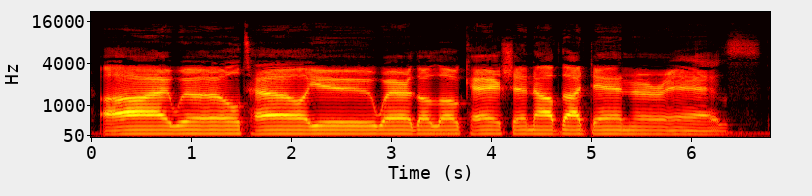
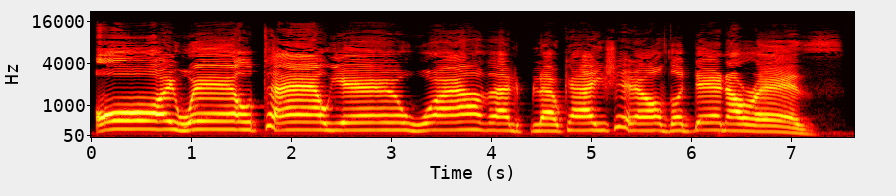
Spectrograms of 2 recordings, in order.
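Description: First: Slow, soft trance-like monotone; a hint of a hypnotized drone, slowed right down; brainwashed drone. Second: Very slow, high British accent, hammed up. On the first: Alfred under mind control, slow soft monotone. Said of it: "makes him say". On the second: Redoing Alfred's brainwashed line as British, slow high accent. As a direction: overdo a posh British trance voice. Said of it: "he's British, so it'd be more like".

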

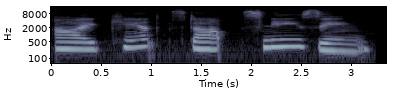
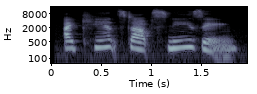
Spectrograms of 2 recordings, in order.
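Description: First: Slow and deliberate. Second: Said in the usual way. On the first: Shown as a demonstration. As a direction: say it slowly and clearly. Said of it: "repetition drill, slowed take". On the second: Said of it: "repetition drill, normal take".

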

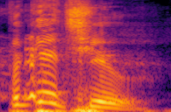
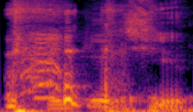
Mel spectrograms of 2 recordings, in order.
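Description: First: Loud, high mock dub voice; censored dub line. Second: Airy, much higher squeak; breathy mock dub; censored dub line. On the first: Mocking the dubbed voice to his friend, loud and high. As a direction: ham up the TV edit. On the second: Mocking the dubbed voice again, high and unvoiced.

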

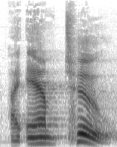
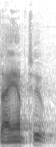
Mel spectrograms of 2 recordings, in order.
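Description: First: Stubborn insistence. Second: Said in the usual way. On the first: Retold or imitated. Woman insists louder, slowly.

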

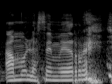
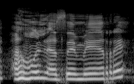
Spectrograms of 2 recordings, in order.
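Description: First: Said in the usual way. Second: "Amo la C M R" laughed slowly with a put-on voice; mock adoring, laughing; laughing, drawn out. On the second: Shown as a demonstration. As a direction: repeat it slowly through laughter, mock-gushing.

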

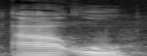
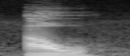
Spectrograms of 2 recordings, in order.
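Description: First: Said in the usual way. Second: "au" blended into one gliding syllable; diphthong. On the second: Shown as a demonstration. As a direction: say "au" as one joined German diphthong. («au» como un solo diptongo alemán) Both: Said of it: "El tercer diptongo".

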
